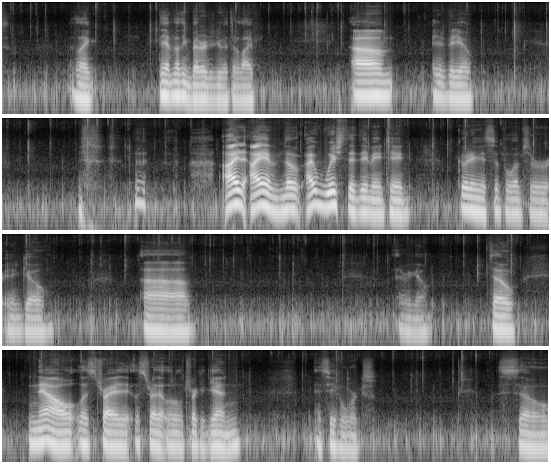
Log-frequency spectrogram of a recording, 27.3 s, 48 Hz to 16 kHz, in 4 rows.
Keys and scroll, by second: 13.3-14.6 typing, 15.6-18.2 typing.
